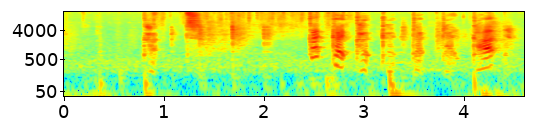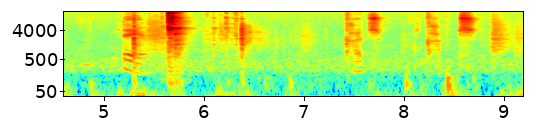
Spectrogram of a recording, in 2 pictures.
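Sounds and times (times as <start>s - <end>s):
people talking: 0.0s - 9.1s
knife cutting a cake into small pieces against a hard surface: 0.2s - 7.2s.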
